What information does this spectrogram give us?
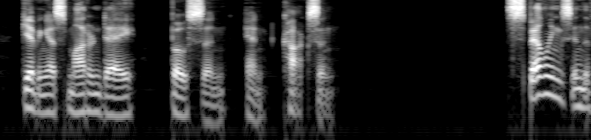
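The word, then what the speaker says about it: boatswain: g re n wi C but we don't pronounce the W today and if you're a sailor you're probably familiar with terms like bosen and coxen a bosen is a ship's officer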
